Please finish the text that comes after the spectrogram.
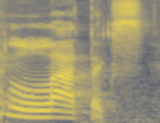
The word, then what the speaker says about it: látex: Então, vocês perceberam que a palavra é látex. O acento tônico é no lá e não no t.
